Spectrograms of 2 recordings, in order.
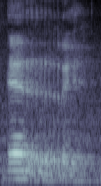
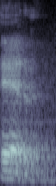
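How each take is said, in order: First: The R is a rolled multiple trill. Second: The R is a single quick tap. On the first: "pero la vibrante múltiple es" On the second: "La vibrante simple es"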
